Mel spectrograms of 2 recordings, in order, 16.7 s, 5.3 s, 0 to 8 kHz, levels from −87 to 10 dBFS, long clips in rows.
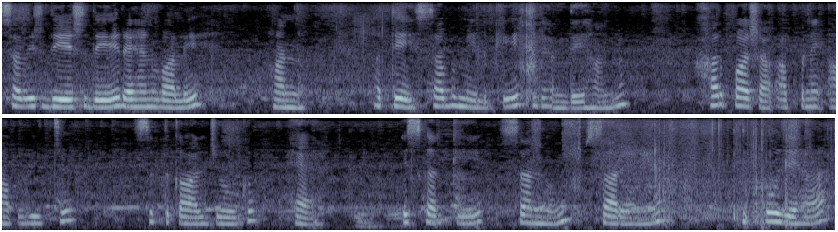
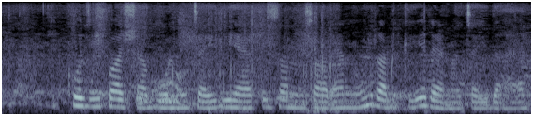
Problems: none marked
